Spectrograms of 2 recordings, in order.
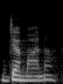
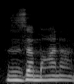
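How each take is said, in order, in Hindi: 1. पहला व्यंजन सादी j ध्वनि है। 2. पहला व्यंजन गूंजती हुई z ध्वनि है। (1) "अगर नुक्ता नहीं होता तो हम क्या कहते हैं" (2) "इसके नीचे नुक्ता लगा हुआ है, तो इसका उच्चारण कैसे होगा"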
